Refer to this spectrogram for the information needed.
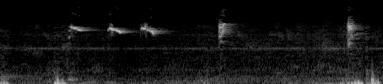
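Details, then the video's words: Sunbird, a caged songbird kept as a master tutor for training other birds, gives a series of thin, high chirps and short whistled slurs, with several soft low thumps in between. "Burung Kolibri Sepah Raja gacor cocok untuk masteran burung bahan"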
